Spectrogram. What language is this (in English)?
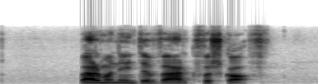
Afrikaans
